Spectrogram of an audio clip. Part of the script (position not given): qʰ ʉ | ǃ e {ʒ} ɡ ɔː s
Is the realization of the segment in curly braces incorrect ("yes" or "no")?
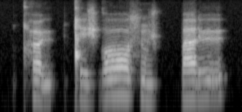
no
